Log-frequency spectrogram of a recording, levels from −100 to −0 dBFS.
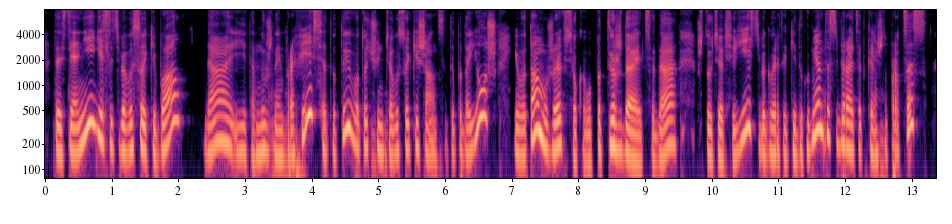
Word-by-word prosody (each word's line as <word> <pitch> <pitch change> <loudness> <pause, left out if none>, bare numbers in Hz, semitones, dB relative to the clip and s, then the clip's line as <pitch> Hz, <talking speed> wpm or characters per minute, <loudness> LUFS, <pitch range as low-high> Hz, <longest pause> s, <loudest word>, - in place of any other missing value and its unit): То - - +1
есть 155 +2 -2
и - - +5
они, 245 - +5
если 210 -4 +1
у - - -5
тебя 170 -1 0
высокий 165 -2 0
балл, 365 - +1 0.3
да, 205 +5 0
и 165 -3 -4
там 155 +1 -6
нужная 160 -3 -2
им 145 - -3
профессия, 445 - +2
то - - -8
ты, 300 +4 +4
вот 185 - -3
очень 170 -2 -3
у - - -4
тя 145 +1 -4
высокие 170 +3 -3
шансы. 130 -5 -6
Ты 155 - -8
подаёшь, 185 - +1 0.2
и 155 - -1
вот 145 +1 -3
там 250 +1 +6
уже 180 +3 +3
всё 135 - -6
как 125 - -8
бы 130 - -4
подтверждается, 160 -8 +1
да, 185 +10 0 0.3
что 150 - -3
у - - -2
тебя 140 +1 -1
всё 145 - -6
есть, 290 - +2
тебе 150 - -1
говорят, 150 -1 -2
какие 145 0 -4
документы 255 - +3
собирать. 190 -6 -1
Это, - - -15
конечно, 150 -2 -5
процесс, 340 - -2
170 Hz, 210 wpm, -23 LUFS, 150-215 Hz, 0.3 s, там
